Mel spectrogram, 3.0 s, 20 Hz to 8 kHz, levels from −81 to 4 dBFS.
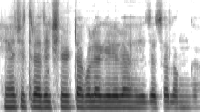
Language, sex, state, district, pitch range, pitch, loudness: Marathi, male, Maharashtra, Nagpur, 155-160 Hz, 160 Hz, -14 LUFS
